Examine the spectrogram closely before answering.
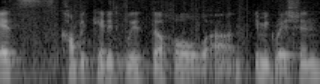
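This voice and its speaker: With a Vietnamese accent, a man of medium pitch speaks at a moderate pace with fairly even intonation. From Vietnam, Hanoi. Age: 20s. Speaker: psychiatric nurse. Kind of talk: interview. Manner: halting, many repetitions and fillers.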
